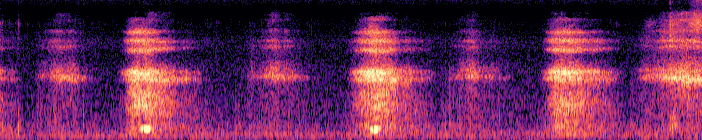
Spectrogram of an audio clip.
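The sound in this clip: Heavy, out-of-breath breathing from a person resting after exertion: slow, rhythmic breaths roughly every two and a half seconds, some stronger than others, faint and without any talk.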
